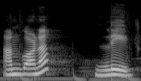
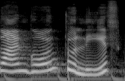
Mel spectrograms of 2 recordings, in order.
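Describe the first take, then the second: First: Going to is reduced to gonna. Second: Going to is said in full, unreduced. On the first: It is a more casual, slangy way to say it. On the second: It is the basic, neutral way to say it.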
